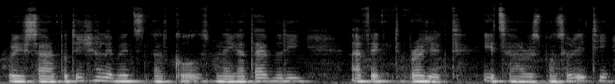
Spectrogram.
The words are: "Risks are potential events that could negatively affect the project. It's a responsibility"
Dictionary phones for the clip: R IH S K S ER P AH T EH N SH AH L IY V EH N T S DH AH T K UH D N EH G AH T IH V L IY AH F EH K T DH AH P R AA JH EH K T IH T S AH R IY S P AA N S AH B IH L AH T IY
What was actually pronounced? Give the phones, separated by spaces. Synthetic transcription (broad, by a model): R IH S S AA P AH T EH N SH AH L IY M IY T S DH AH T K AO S N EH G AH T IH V L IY AH F EH K T P R AA JH EH K T IH T S AH R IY S P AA N S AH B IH L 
